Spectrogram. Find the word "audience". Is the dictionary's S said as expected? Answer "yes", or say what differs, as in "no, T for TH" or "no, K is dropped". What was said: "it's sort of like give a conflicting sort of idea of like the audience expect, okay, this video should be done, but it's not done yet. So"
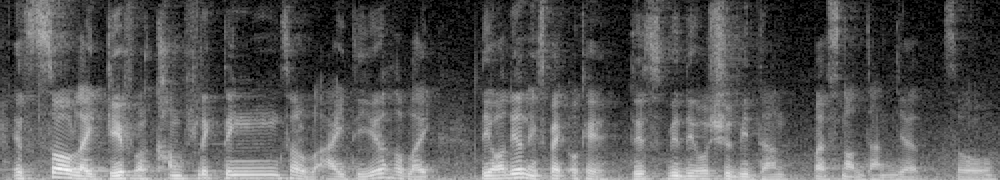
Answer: no, S is dropped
